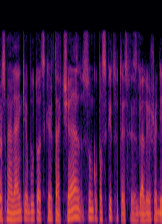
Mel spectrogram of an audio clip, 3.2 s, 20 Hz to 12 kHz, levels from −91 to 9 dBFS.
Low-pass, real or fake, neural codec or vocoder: 7.2 kHz; fake; codec, 16 kHz, 2 kbps, FreqCodec, larger model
